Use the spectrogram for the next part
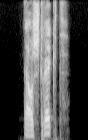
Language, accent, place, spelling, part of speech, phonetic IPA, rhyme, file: German, Germany, Berlin, erstreckt, verb, [ɛɐ̯ˈʃtʁɛkt], -ɛkt, De-erstreckt.ogg
- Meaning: 1. past participle of erstrecken 2. inflection of erstrecken: third-person singular present 3. inflection of erstrecken: second-person plural present 4. inflection of erstrecken: plural imperative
